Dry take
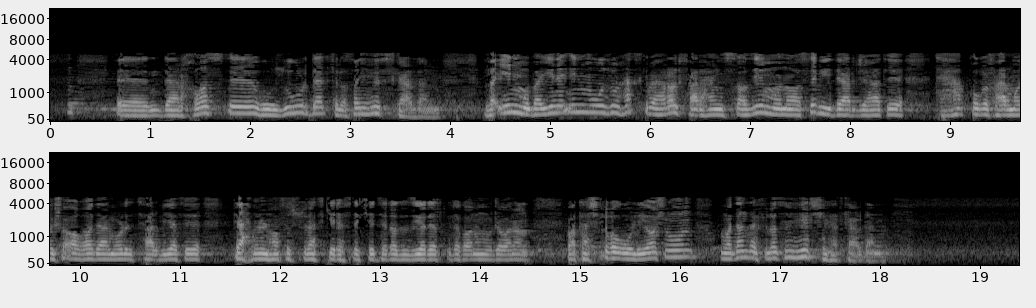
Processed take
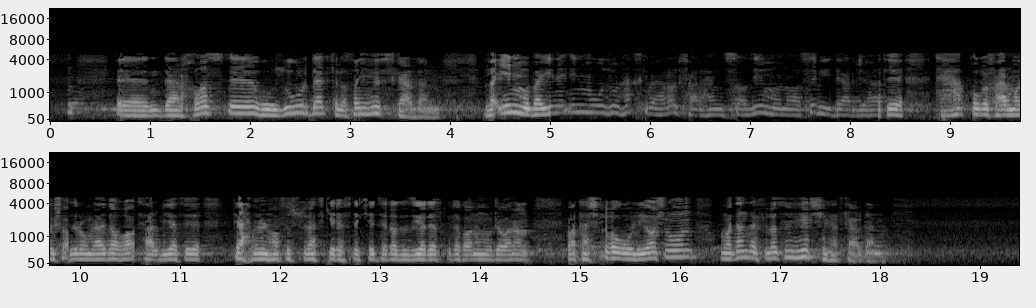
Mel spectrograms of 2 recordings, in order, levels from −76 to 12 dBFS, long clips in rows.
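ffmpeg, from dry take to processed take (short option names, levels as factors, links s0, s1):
-filter_complex "[0:a]asettb=1/sr,asplit=3[s0][s1][s2];[s0]atrim=end=5.004[s3];[s1]atrim=start=5:end=8.29,asetpts=PTS-STARTPTS,afade=t=in:d=0.004:c=qsin,afade=t=out:st=3.286:d=0.004:c=qsin,acompressor=threshold=0.0224:ratio=8:attack=3.2:release=140:knee=1:detection=peak[s4];[s2]atrim=start=8.286[s5];[s3][s4]acrossfade=d=0.004:c1=hsin:c2=qsin[s6];[s6][s5]acrossfade=d=0.004:c1=qsin:c2=hsin,asplit=3[s7][s8][s9];[s7]atrim=end=9.882[s10];[s8]atrim=start=9.878:end=10.542,asetpts=PTS-STARTPTS,areverse[s11];[s9]atrim=start=10.538[s12];[s10][s11]acrossfade=d=0.004:c1=hsin:c2=hsin[s13];[s13][s12]acrossfade=d=0.004:c1=hsin:c2=hsin"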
